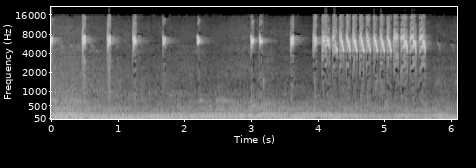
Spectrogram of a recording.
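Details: Crimson sunbird in full song: evenly spaced piercing high chips roughly every half second, building into a rapid, buzzy high trill near the end; faint low hum beneath.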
